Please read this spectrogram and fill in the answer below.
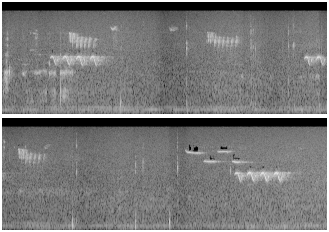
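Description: Songbirds singing in the woods: one bird sings a phrase of three or four quick rising-and-falling whistled notes three times, with higher thin trills from others in between. A few sharp clicks in the second half, over a steady low hum.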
